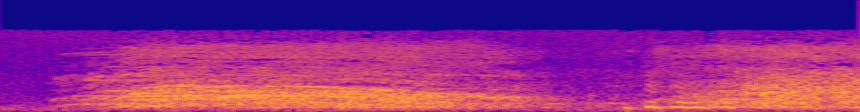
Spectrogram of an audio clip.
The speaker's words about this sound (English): If you agree with Clement Freud's challenge, you cheer for Clement, and if you disagree, you boo for Derek Nimmo, and you all do it together now.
